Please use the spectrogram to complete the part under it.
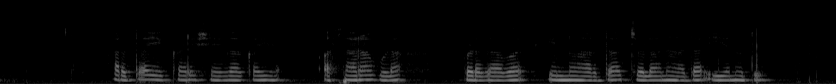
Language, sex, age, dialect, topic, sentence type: Kannada, female, 18-24, Northeastern, agriculture, question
